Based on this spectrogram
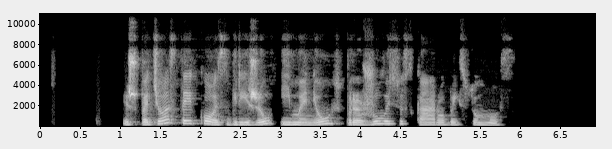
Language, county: Lithuanian, Panevėžys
